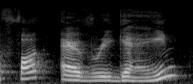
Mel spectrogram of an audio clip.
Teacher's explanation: percebe que eu fechei no T, consoante oclusiva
